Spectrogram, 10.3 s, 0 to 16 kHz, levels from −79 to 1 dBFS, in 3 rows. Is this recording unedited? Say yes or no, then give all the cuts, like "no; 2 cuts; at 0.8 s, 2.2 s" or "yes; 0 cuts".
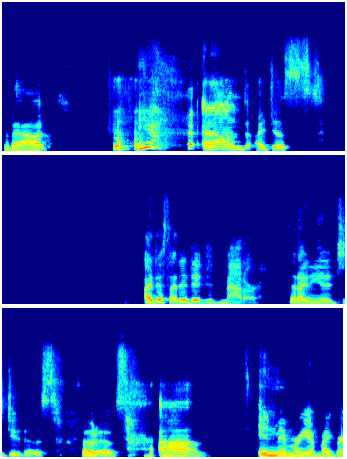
no; 1 cut; at 1.1 s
